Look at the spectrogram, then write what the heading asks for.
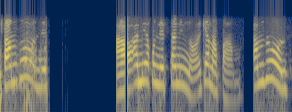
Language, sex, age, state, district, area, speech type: Assamese, female, 45-60, Assam, Darrang, rural, conversation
